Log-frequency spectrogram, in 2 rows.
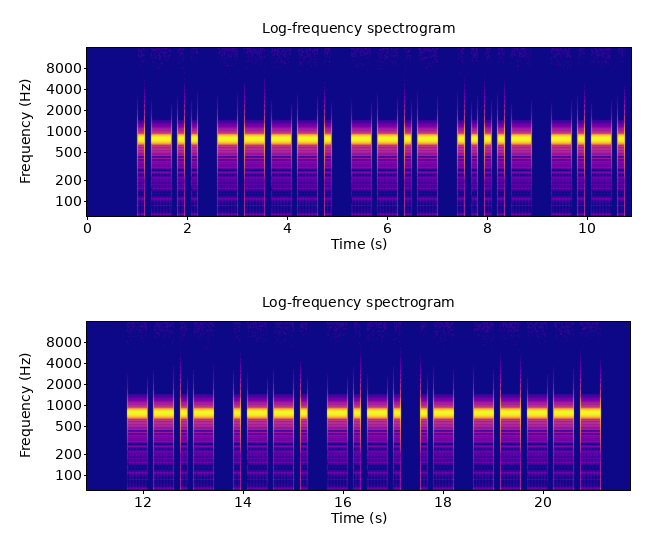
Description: Morse code, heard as a keyed tone, machine-sent, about 9 wpm, 780 Hz. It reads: L9Q4C QPCA0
